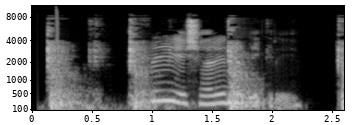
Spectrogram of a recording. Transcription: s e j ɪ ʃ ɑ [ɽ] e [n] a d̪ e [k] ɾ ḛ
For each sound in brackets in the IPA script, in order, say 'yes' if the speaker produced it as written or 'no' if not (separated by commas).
no, yes, yes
